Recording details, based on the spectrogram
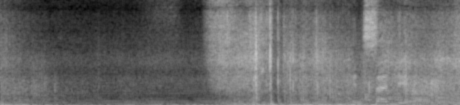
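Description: A deep booming blast from the Confringo spell in the game Hogwarts Legacy erupts partway through, with a low rumble and crackling debris trailing off after a quieter lead-in.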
